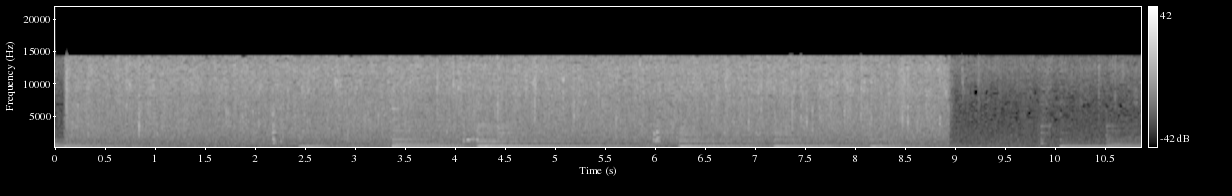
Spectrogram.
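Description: Steady rain under slow background music with held chords; the rain cuts off suddenly near the end.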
